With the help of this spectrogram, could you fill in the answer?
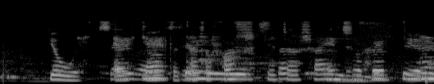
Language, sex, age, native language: Icelandic, female, 11, Icelandic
